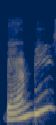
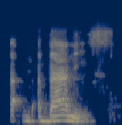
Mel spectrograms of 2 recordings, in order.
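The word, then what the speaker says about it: bammy: We ordered your, I think, correct me if I'm mispronouncing. Is it Bambi's? Uh-oh. Bammies.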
